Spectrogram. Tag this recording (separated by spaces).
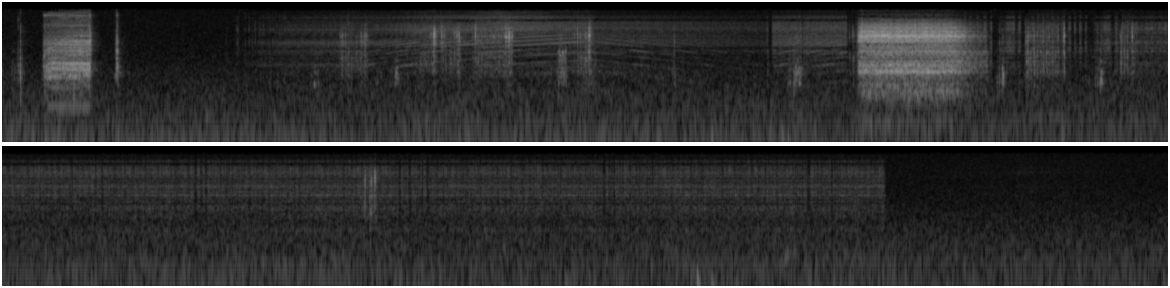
mechanical machine minidisc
